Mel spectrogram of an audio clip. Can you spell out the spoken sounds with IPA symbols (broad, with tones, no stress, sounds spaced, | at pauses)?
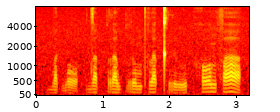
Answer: b a˨˩ k̚ b ɔː˨˩ | d a˨˩ t̚ p r a˧ w p r o˧ m pʰ l a˦˥ t̚ kʰ r ɯ˩˦ ŋ | h ɔː˥˩ n f aː˥˩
